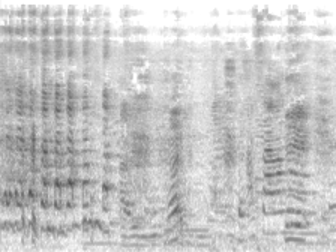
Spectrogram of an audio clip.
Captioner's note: giggles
